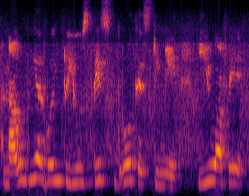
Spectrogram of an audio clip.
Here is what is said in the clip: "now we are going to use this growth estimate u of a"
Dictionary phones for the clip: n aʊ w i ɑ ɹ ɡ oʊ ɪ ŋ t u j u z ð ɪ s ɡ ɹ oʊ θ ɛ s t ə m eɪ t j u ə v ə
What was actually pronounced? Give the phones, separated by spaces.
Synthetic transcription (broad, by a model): n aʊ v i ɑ ɹ ɡ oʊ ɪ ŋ t u j u z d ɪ s ɡ ɹ oʊ t ɛ s t ə m eɪ t j u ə f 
